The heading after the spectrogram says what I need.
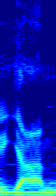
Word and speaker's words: Jan: get you get Jan I'm going to call him Jan I know he's not pronounced that way in Zeno Saga 2 but I it's hard for me to say Yan instead of Jan so I'm going to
